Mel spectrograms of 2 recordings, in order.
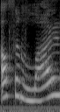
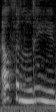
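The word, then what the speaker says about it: Elfen Lied: know is lucy from is it elfin light or elf and lead i've seen it pronounced both ways and i don't want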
